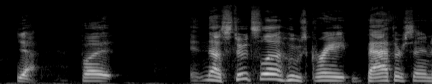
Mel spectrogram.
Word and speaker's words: Stützle: Is that how it's pronounced, Stützle? – Stützle, yeah. – Yeah, I thought it was Stutzel, like you're going to eat a Stutzel or something like that.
